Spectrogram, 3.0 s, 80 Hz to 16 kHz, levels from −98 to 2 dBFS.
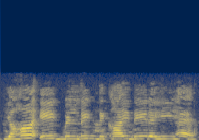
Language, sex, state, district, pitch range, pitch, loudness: Hindi, female, Madhya Pradesh, Bhopal, 285-320 Hz, 300 Hz, -17 LUFS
